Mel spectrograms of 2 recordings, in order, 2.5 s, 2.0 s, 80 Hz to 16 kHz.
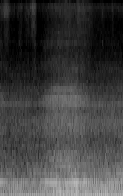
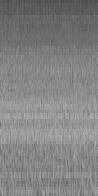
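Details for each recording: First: Turbo PT Cruiser GT on its first drive after reinstalling the Getrag transmission with a new clutch kit: low, uneven drone under road load that stumbles; rough running, and a check engine light with power loss soon follows. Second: Turbo PT Cruiser GT on a 30° day after transmission reinstall with new clutch and a temporary seal fix: steady even idle with no misses, knocks or hunting; running fine.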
